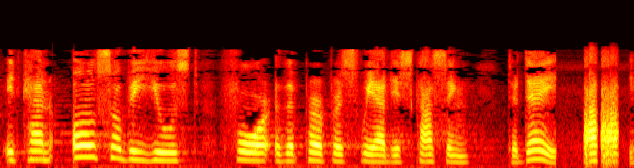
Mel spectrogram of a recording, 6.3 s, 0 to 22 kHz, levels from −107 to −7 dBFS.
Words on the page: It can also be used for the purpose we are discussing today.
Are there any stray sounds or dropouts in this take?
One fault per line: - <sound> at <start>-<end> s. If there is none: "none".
- laugh at 5.8-6.2 s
